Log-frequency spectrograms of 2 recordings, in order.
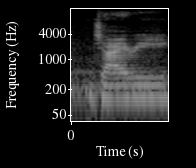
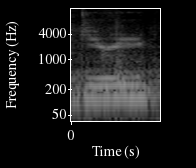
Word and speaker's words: gyri: And I don't know, I think there's different pronunciations, but plural is gyri, I think is how you would say it, or maybe gyri, if you want to say it like that.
